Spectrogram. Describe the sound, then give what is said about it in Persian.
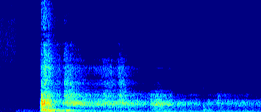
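A single sharp gunshot cracks out after a moment of silence, followed by a long reverberant tail that slowly fades, with faint low rumble underneath. “رفتم پایین چشمانم متمرکز بود بر نرده و پاهایم و قبل از اینکه برسم پایین صدای شلیک شنیدم”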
